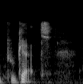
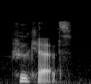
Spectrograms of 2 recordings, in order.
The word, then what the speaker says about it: Phuket: So they pile into vans, they go out in Phuket. And or actually someone said it's actually pronounced Phuket. So who knows? – I've already changed my pronunciation once. Get off my ass. You're stuck with Phuket.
